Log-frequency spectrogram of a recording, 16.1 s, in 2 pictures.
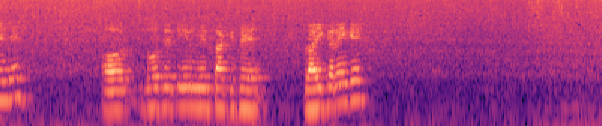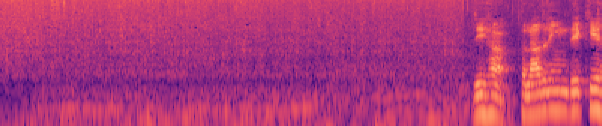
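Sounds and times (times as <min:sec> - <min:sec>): sauce sizzling in frying pan: 0:00.0 - 0:15.6
spatula stirring: 0:07.0 - 0:14.2.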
